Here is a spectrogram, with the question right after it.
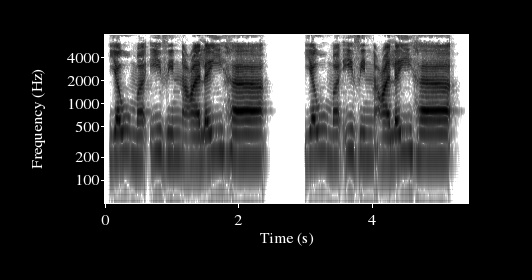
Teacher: من غیرہ، من غیرہ، یومئذ علیہا، یا پر واولین ہے، اس کو معروف آواز کے ساتھ جلدی پڑھیں گے، میم پر حرکت جلدی پڑھیں گے، حمزہ پر حرکت جلدی پڑھیں گے، ذال پر تنوین ہے اور تنوین کے بعد حروف اظہار میں سے عین آیا ہے، اس لیے ہم تنوین کی آواز کو ظاہر کر کے بغیر غنہ کے جلدی پڑھیں گے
